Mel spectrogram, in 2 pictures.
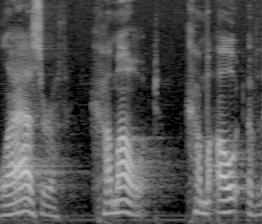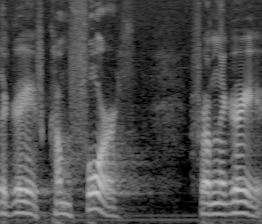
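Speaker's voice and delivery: normal talking voice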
